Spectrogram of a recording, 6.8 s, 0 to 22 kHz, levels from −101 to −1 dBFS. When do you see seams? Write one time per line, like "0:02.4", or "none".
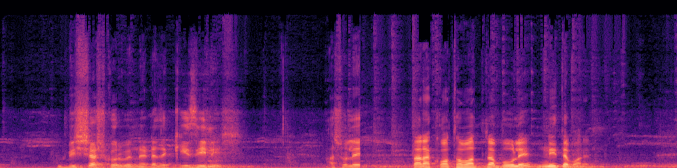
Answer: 0:03.6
